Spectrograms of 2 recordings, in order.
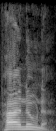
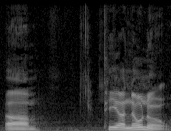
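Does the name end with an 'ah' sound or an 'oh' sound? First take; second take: ah; oh. First: The name ends with an 'ah' vowel. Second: The name ends with an 'oh' vowel. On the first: The speaker calls it right. "got it, Pianona. ... we'll pronounce it that way" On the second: The speaker calls it wrong. "I didn't really get the pronunciation down. It was like Pianono"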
